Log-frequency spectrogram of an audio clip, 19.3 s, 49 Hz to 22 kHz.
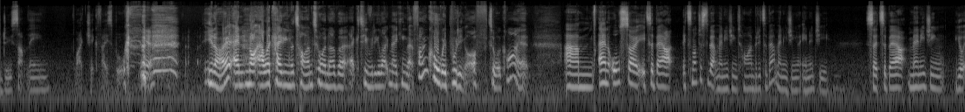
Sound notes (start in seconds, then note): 2.6 laughs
